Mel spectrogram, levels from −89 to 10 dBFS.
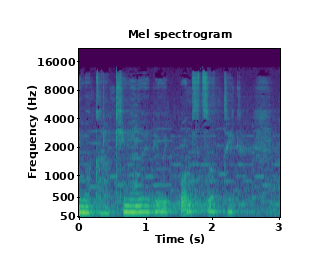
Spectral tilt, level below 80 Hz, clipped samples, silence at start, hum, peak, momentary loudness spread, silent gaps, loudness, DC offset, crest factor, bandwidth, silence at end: -6 dB/octave; -46 dBFS; under 0.1%; 0 s; none; -4 dBFS; 18 LU; none; -23 LUFS; under 0.1%; 18 dB; 13.5 kHz; 0 s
